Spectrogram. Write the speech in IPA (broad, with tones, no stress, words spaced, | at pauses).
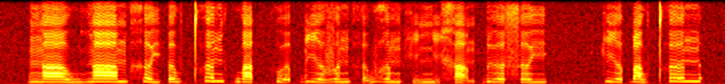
ŋaː˨˩wŋaː˧m xə˧˩jʔə˨˩w t̪ʰə˧nkwa˨˩t̚ kṵ˧˨ə̯ɓi˨˩ə̯ və˧nhə̰˧˥wɣə˧mxḭ˧˨ ŋḭ˧˨ xa̰ː˧˨mɓɨ˧ə̯sə˧j | ki˨˩ə̯ɓa˨˩w t̪ʰə˧n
